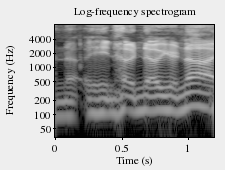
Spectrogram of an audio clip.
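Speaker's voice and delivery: ordinary delivery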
